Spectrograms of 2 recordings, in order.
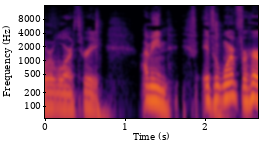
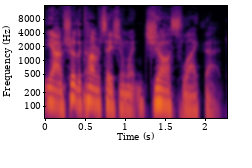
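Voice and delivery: ordinary talk

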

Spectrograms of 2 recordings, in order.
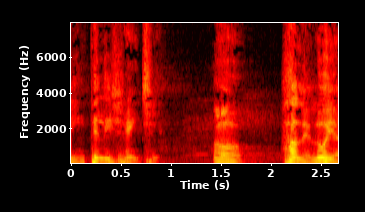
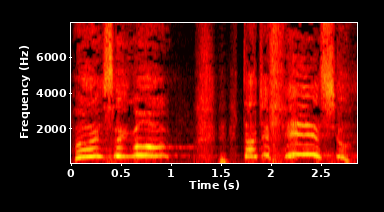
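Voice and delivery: much higher, slow whining plea; whiny believer; slower than usual. Pretend. Complaining believer whines to God in a high voice. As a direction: whimper like a self-pitying child. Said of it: "A Bíblia diz que Deus ri".

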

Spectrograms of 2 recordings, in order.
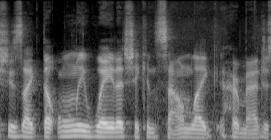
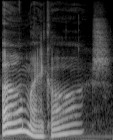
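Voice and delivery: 1 mock Oprah gasp; 8 semitones higher, 5 dB quieter, slower than usual. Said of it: "Oprah just going".

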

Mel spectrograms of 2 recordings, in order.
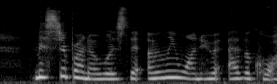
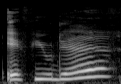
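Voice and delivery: slow, louder, dramatic spooky tease; spooky dare; 7 dB louder, slower than usual. Acted. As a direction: dare them like a campfire storyteller. Spooky sign-off to listeners.

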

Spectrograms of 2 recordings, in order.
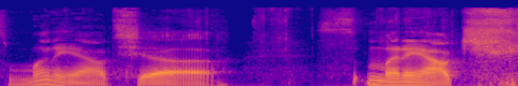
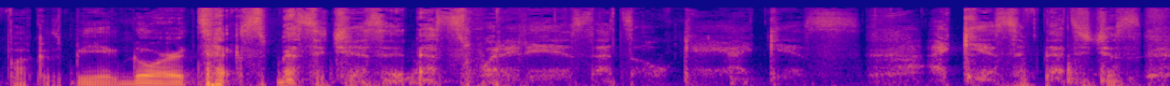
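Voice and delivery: muttered, softer whisper; 3 semitones lower, 7 dB quieter than usual. Real, not acted. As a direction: whisper it like a private grumble to yourself. Grumbling about ignored texts.

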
